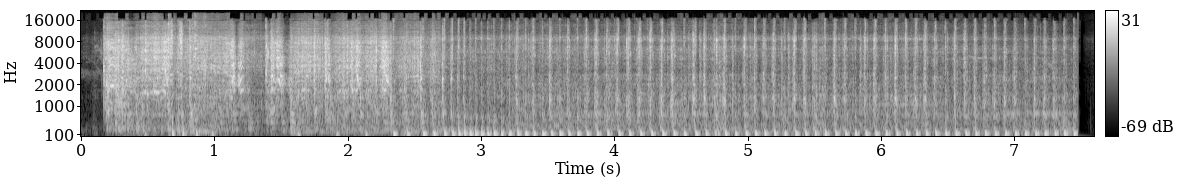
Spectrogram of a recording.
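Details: Motorcycle engine running with a fast, even clatter of about three knocks a second from inside the right-side cover, caused by a loose clutch nut. This is before the cover is removed for repair.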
